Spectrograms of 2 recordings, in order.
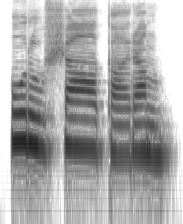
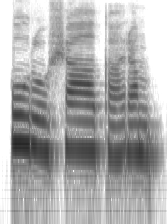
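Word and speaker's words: पुरुषाकारं: крапочкою під латинською с тому ми з вами вимовляємо це як ш в деванагарі ви бачите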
